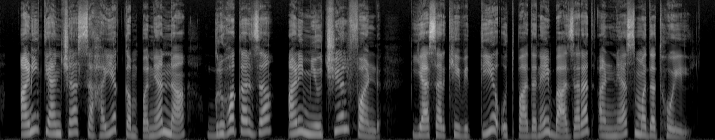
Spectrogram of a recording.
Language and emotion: Marathi, neutral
